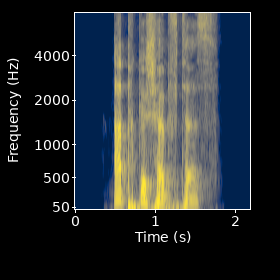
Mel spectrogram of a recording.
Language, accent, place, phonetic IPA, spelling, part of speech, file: German, Germany, Berlin, [ˈapɡəˌʃœp͡ftəs], abgeschöpftes, adjective, De-abgeschöpftes.ogg
- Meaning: strong/mixed nominative/accusative neuter singular of abgeschöpft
